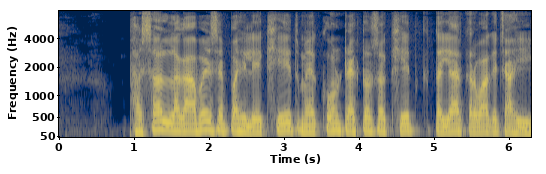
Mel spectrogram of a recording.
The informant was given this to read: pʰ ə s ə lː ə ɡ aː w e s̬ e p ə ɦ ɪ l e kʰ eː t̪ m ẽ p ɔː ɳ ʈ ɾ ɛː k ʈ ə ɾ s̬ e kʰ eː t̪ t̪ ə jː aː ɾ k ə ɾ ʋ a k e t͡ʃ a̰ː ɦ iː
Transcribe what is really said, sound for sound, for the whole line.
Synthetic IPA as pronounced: pʰ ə s ə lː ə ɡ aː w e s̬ e p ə ɦ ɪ l e kʰ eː t̪ m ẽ k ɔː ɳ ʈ ɾ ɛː k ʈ ə ɾ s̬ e kʰ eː t̪ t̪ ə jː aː ɾ k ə ɾ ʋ a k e t͡ʃ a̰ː ɦ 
